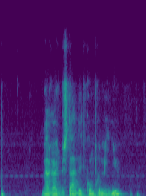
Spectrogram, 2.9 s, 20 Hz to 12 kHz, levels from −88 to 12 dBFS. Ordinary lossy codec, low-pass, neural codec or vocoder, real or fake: Opus, 32 kbps; 7.2 kHz; none; real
